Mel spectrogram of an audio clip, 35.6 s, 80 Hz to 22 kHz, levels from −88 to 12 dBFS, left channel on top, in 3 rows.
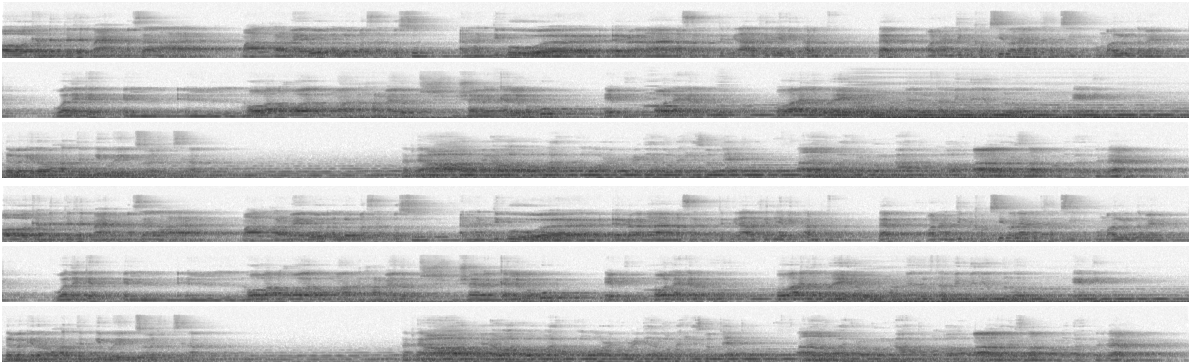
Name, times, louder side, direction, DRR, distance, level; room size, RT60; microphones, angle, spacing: voice 1, 0.0-2.1 2.4-4.3 4.6-8.3 8.8-11.6 12.4-17.5 17.9-19.2 19.6-20.3 20.7-22.2 22.6-22.9 23.8-25.8 27.7-28.1 31.7-32.2 33.4-34.2 34.7-35.1, left 1 dB, 10° left, -2 dB, 0.6 m, -22 dB
sound 1, 15.2-34.1, left 4 dB, 55° left, 0.4 m, -25 dB
voice 2, 20.1-20.6 27.9-31.4 31.8-33.4 33.7-34.6, equal, 25° right, -4 dB, 2.5 m, -23 dB
10.5 x 4.9 x 6.5 m, 2.6 s
head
